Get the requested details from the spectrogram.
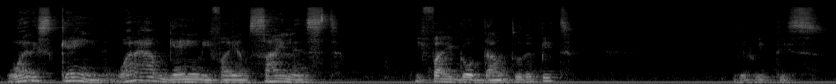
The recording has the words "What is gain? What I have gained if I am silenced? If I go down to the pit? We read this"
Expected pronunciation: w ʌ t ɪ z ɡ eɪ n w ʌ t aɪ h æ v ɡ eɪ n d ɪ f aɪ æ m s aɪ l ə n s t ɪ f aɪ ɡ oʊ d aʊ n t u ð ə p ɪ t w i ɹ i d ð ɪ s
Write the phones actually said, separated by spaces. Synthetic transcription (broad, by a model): w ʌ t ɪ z ɡ eɪ n w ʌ t aɪ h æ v ɡ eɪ n ɪ f aɪ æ m s aɪ l ə n s t ɪ f aɪ ɡ oʊ d aʊ n t u ð ə p ɪ t w i ɹ i d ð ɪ s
